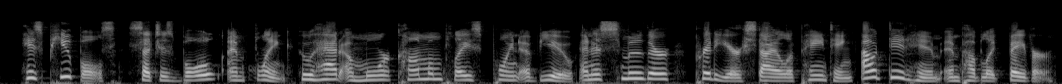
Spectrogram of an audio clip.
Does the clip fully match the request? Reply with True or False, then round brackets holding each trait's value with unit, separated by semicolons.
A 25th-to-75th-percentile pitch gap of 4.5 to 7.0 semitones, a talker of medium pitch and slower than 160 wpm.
False (5.5 semitones; 205 Hz; 150 wpm)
